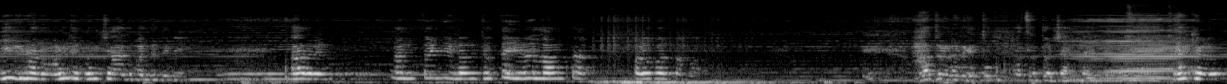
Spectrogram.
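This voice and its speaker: A man's voice: extremely high pitch, unhurried, pauses often, warm tone. A man acting a reformed drunkard elder brother in a melodramatic stage play, emotional and repeating his words. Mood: remorseful. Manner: emotional, pleading, repeats phrases. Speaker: actor. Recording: echoey stage sound from far off, with music. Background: music.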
